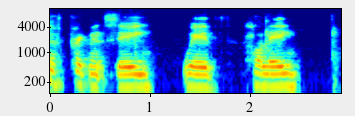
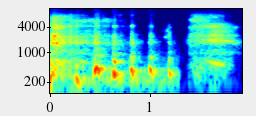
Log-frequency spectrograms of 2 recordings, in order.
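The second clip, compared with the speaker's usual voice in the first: a sudden high laugh. Real, not acted. Admitting to the audience she could not work, laughing. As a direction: laugh at the obvious answer.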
